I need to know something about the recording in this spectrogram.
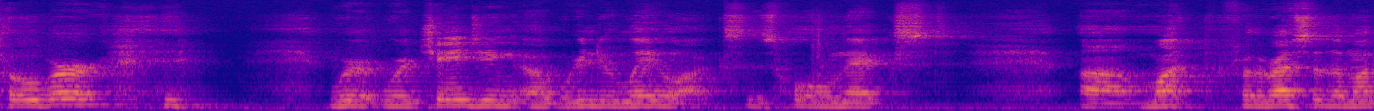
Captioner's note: chuckles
